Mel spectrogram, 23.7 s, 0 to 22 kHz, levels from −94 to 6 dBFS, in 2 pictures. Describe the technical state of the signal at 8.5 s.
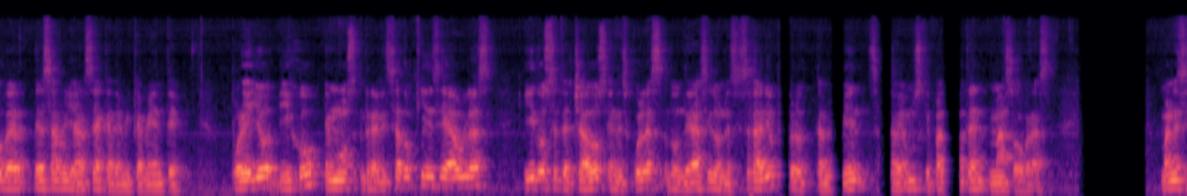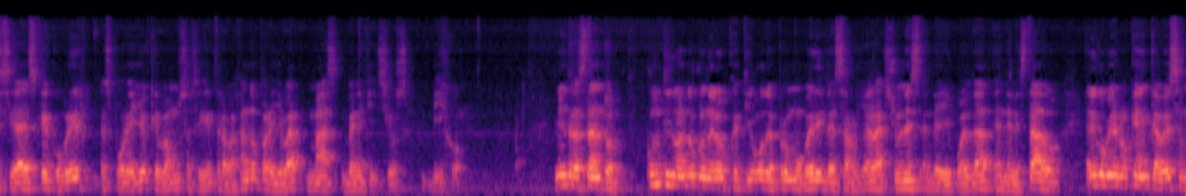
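At 8.5 s the audio is inside a stretch of repeated stalls (stutter) running from 7.49 to 9.62 s. Late packets repeatedly emptied the jitter buffer, so five gaps, the longest 168 ms, were bridged by extending the preceding sound. It drags and hiccups, and spectrograms show smeared, frozen bands where waveforms repeat and fade.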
